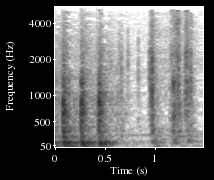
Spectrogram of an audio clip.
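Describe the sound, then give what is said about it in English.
Knocking on a house door: three firm, evenly spaced raps, a short pause, then three softer knocks in the same steady rhythm. Clear, with no talking. “I'll knock on the door.”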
